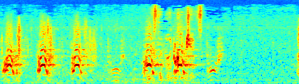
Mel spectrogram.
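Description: Dogs giving a quick run of short, rising-and-falling yelps, about a dozen, dying away after about three seconds.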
